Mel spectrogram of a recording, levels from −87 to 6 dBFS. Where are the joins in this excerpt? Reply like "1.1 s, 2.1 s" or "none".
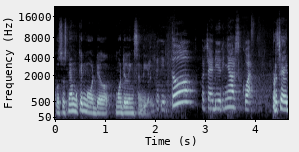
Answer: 1.9 s, 2.9 s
